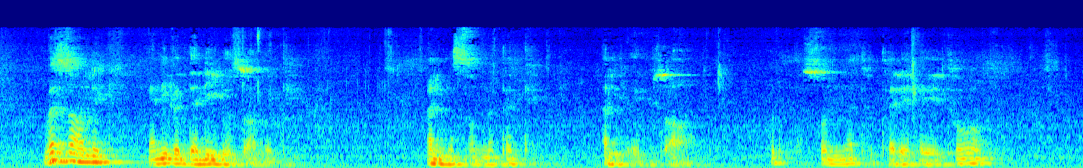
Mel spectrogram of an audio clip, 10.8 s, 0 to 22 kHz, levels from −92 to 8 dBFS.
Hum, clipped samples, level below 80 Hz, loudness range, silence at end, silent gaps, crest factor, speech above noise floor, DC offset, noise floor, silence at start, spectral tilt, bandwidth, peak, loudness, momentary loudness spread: none; under 0.1%; -48 dBFS; 10 LU; 0 s; none; 22 dB; 24 dB; 0.2%; -47 dBFS; 0 s; -7 dB/octave; 11.5 kHz; -4 dBFS; -25 LUFS; 25 LU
